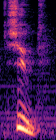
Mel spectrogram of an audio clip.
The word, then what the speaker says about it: Shute: Shute. Dr. Shute. Mm-hmm. Like you shoot a gun.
